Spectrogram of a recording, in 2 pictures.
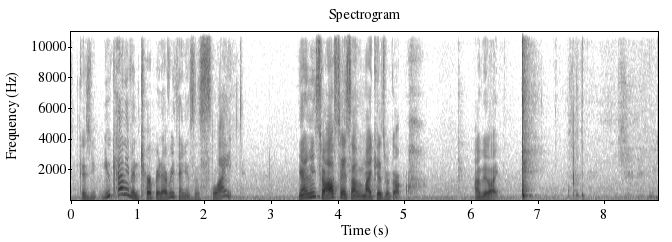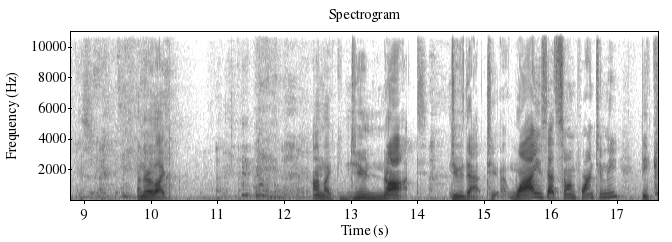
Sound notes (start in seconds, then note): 8.8 class laughs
